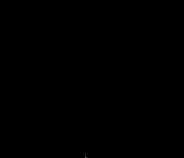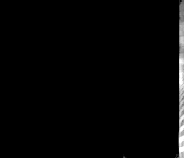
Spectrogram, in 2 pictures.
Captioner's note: no sound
